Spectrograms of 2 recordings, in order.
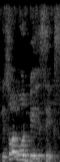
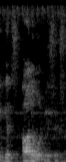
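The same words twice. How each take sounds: First: "It's all about basics" drawn out slow and loud, "all" leaned on; slow emphatic motto. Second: Said in the usual way. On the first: Shown as a demonstration. Teacher drilling his class: slow, weighty motto. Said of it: "teacher's motto". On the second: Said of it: "repeats motto".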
